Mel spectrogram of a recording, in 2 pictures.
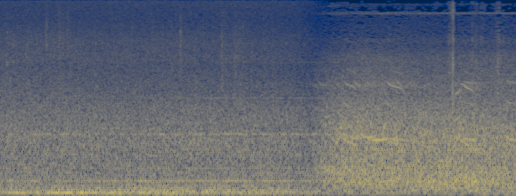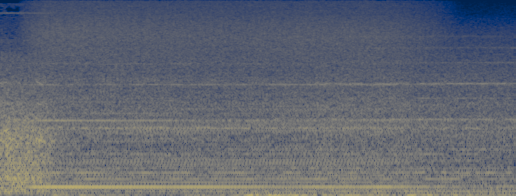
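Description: Low rumble, then a loud rushing hiss lasting about two seconds from a backpack disinfectant fogger spraying. After it, background music holds sustained chords.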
